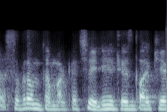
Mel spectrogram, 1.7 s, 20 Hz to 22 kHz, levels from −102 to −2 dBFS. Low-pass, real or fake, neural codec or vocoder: 7.2 kHz; fake; codec, 16 kHz, 1 kbps, X-Codec, HuBERT features, trained on general audio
